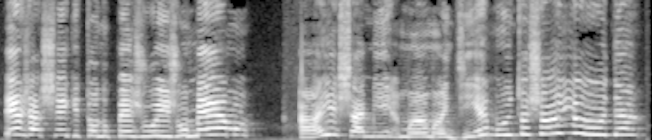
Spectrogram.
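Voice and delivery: high, sweet little pet voice begging for treats; baby-voiced pet. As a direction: talk like a greedy cute puppy asking mommy. Lilo chooses flavor.

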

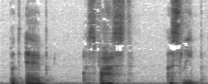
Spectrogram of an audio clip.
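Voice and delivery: soft, breathy, spaced-out words; hushed whisper. A narrator's reading. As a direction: whisper so as not to wake the dog. Sleeping dog, story winding down.

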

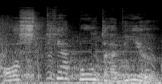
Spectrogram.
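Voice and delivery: real scare caught on mic; real fright. Real, not acted. Player startled by a horror game scare, slow frightened outcry.

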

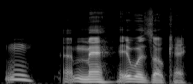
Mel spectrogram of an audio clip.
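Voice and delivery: low, noncommittal shrug of an answer; indifferent meh. Shown as a demonstration. Friend asked about last night's movie, indifferent meh. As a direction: drop the pitch and sound unimpressed. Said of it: "have to respond with meh".

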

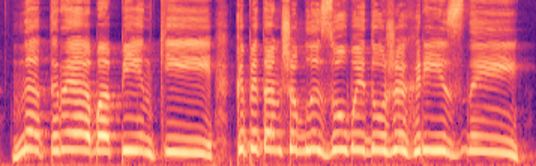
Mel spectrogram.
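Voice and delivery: alarmed cry. A narrator's reading. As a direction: beg Pinky to stop. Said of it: "закричав він". (тривожно вигукує)

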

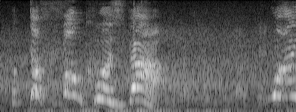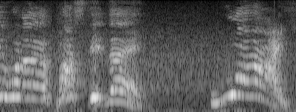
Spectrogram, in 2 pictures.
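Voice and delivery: slow stunned swear climbing to a high angry yell; furious disbelief. Real, not acted. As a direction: drag out the outrage, then shout why. Raging at a misdirected pass.

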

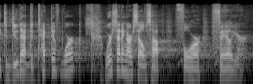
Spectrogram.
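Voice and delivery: ordinary talk, nothing marked

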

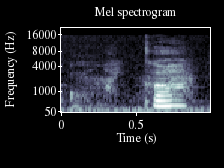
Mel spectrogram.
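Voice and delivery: breathless whispered oh my God; hushed, amazed whisper; awed whisper. Real, not acted. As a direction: whisper it in awe at the colours. Awed by how the makeup looks.

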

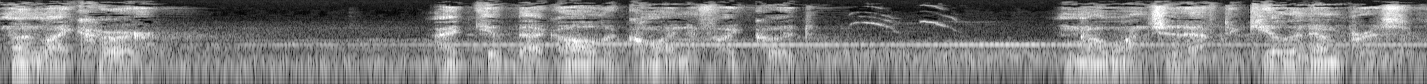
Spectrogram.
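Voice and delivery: barely above a breath, still and cold; very hushed. Acted. Assassin bidding the dead Regent farewell, very hushed. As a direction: let the words sink almost to nothing. Same lines, softer take, music under.

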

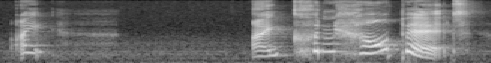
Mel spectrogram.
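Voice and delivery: put-on caught-out boy pleading helplessness; sheepish excuse. A narrator's reading. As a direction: stammer out a feeble defence. Paul excuses himself to teacher.

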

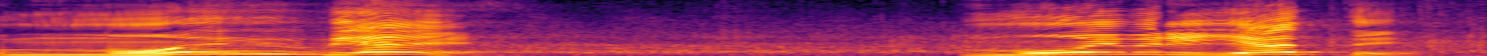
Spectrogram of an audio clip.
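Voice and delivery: high, drawn-out mock admiration; slow, exaggerated fake approval; sarcastic praise. Mock praise of the presenter's idea.

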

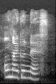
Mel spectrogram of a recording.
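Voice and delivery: ordinary talk, nothing marked

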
